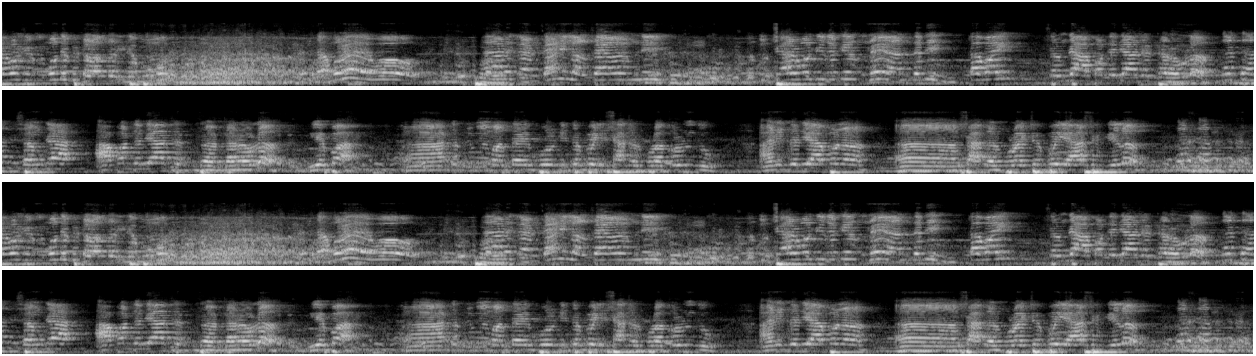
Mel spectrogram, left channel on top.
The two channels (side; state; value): right; noise; rumble, 29 dB below the sound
